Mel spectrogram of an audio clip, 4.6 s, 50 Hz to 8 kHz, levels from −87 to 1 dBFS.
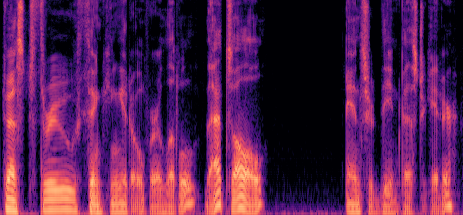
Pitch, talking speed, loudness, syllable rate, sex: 95 Hz, 155 wpm, -19 LUFS, 5.6 syllables/s, male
